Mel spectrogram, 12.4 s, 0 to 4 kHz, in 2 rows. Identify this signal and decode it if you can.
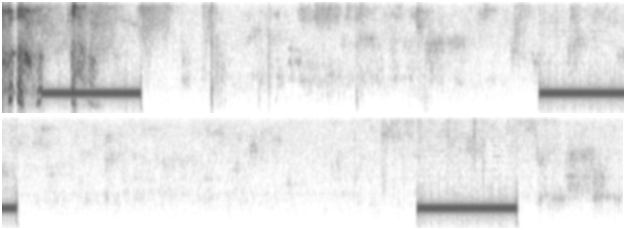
Ringback tone (Europe, 425 Hz), with speech.
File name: out- -2022- - - .0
